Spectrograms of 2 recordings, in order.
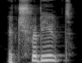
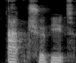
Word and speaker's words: attribute: a tribute a tribute it's a verb so with this verb you stress the second syllable it also works as a noun where you stress the first attribute but here as a verb attribute if you attribute something to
